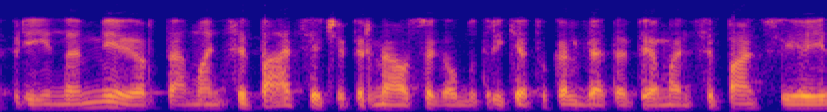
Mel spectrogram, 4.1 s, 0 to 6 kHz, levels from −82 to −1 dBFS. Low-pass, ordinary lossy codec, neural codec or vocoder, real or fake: 5.4 kHz; MP3, 48 kbps; none; real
